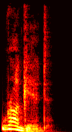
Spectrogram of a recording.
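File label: "rugged", English, British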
